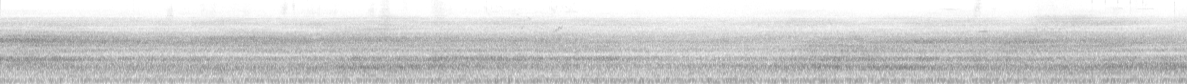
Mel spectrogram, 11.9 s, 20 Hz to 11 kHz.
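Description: An Airlink ATR 72-600 turboprop from Dublin, heard at an airport, gives a steady broadband engine roar throughout, moderately loud and sustained with a slight dip midway, with no talk over it.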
